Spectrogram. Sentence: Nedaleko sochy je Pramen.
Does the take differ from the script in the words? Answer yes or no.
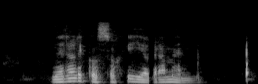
no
